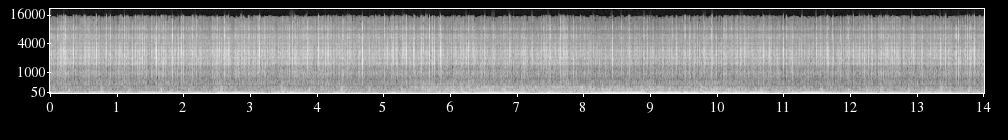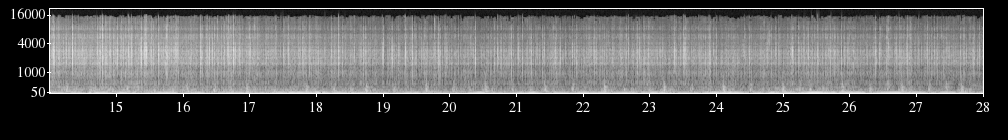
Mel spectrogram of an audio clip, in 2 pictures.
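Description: Heavy rain pelting a moving car's roof and windshield, over the steady hiss of tyres on a flooded road and a low rumble of the car in motion, heard from inside the cabin.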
